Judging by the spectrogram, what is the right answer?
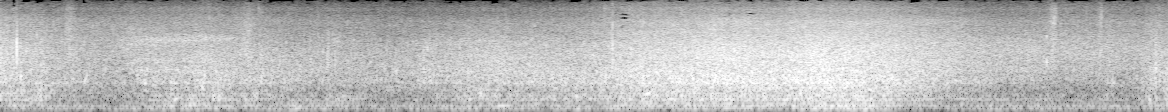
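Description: Surf breaking and washing up a sandy beach, with wind on the microphone; one wave swells to a peak about four seconds in and then fades.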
